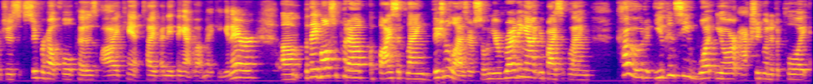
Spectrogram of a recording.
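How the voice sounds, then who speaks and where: A woman giving a casual, enthusiastic tech news update. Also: medium pitch. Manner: upbeat, enthusiastic. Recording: echoey room.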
